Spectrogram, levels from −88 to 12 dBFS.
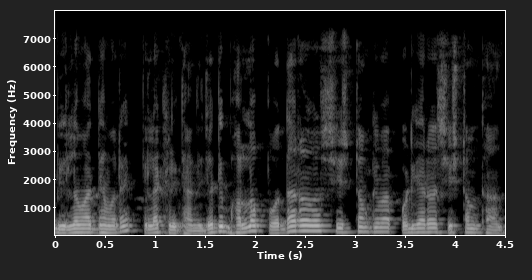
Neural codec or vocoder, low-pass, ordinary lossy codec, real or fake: codec, 16 kHz, 16 kbps, FreqCodec, larger model; 7.2 kHz; none; fake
